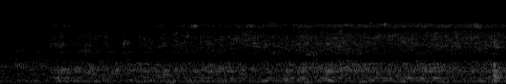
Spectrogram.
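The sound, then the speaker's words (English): Lamb being given a quick fry in a pan for a Thai pepper lamb Panang curry, giving off a steady, dense sizzle with fine crackles throughout, fairly loud, with no one speaking. “We're gonna put our lamb in, just gonna give it a quick fry.”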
